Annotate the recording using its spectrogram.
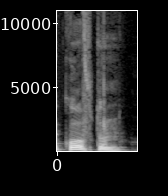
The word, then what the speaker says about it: Ковтун: Фамилия была Ковтун, ударение на первом слоге. И не дай бог произнести ее иначе.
